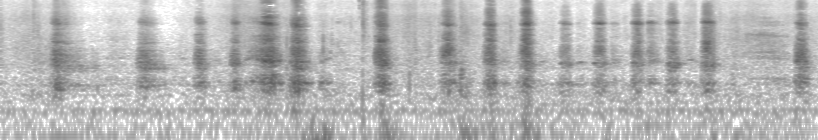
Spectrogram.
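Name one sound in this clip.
A young man speaks quickly and with animation, close to the microphone.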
